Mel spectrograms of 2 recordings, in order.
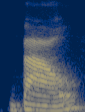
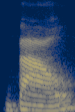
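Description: First: The vowel sounds like the one in 'cow'. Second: The same.

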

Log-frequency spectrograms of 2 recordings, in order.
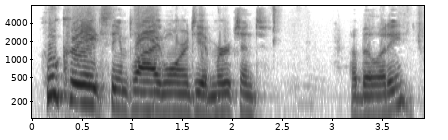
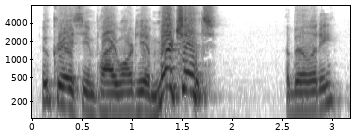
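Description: First: The word is said with normal, even stress. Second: The part 'merchant' is strongly emphasized.

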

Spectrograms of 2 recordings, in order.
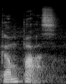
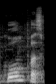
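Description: First: The stress is on the second syllable. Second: The stress is on the first syllable. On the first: This is how sailors say it in their slang. "моряки на своем сленге говорят именно «компас»" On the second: This is how it is said on land. "произносится так на суше"

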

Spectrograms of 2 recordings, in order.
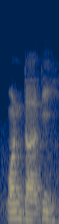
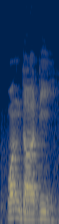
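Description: First: It is spoken with a Singaporean accent. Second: The same.

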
